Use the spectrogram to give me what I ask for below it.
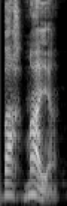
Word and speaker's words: Bachmeier: y vida de Marian Bach Maya Así es como se pronuncia en alemán que Marian Bach Mayer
